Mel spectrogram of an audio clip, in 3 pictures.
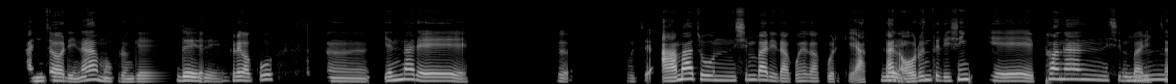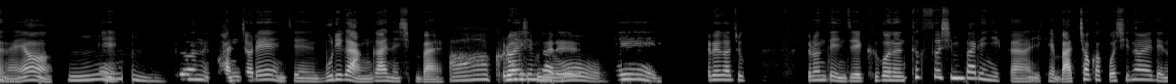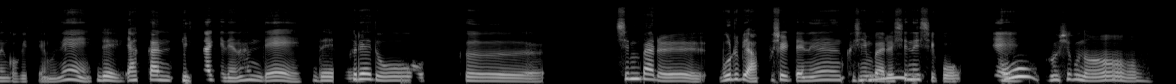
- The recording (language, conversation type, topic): Korean, podcast, 노부모를 돌볼 때 가장 신경 쓰이는 부분은 무엇인가요?
- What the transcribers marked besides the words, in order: distorted speech; tapping; other background noise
